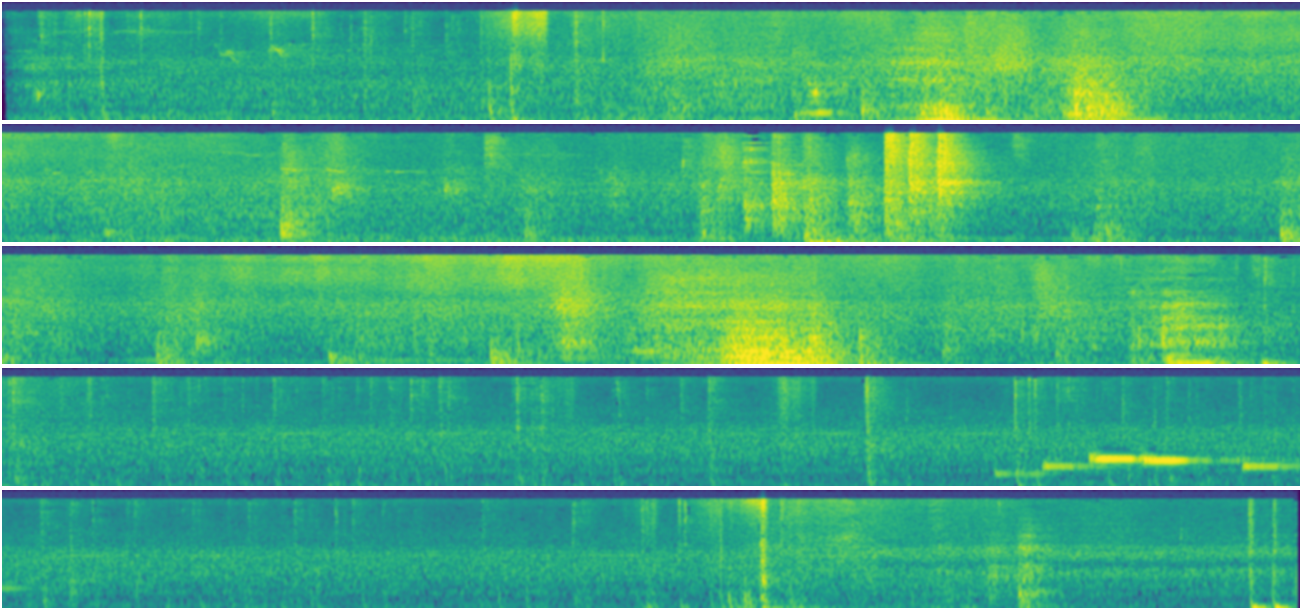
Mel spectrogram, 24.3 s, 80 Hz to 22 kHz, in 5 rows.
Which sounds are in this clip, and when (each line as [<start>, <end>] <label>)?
[0.00, 2.63] keyboard typing
[5.21, 7.44] footsteps
[7.48, 8.62] window
[8.85, 12.05] footsteps
[14.61, 22.27] keyboard typing
[18.28, 19.59] phone ringing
